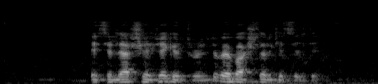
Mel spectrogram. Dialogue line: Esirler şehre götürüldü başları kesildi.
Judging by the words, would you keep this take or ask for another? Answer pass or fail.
fail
